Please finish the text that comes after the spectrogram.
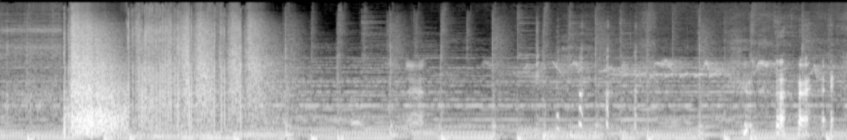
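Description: A homemade rocket launcher fires its homemade rounds outdoors around the Fourth of July: a loud sharp burst followed by a string of irregular cracks, pops and snaps, with a steady background tone and rooster-like squawks.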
